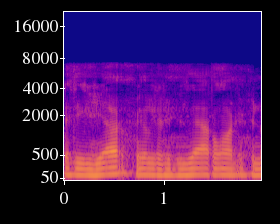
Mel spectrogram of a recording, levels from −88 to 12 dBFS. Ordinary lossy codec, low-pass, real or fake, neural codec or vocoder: none; 7.2 kHz; fake; codec, 24 kHz, 0.9 kbps, WavTokenizer, small release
